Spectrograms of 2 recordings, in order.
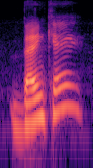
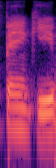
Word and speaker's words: Benke: Is it Benke? Uh it's Benky, but you can say it however you like.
